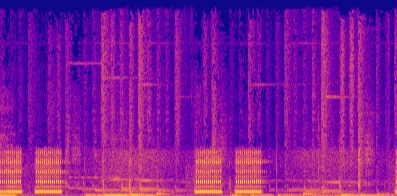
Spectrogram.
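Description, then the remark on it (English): A telephone rings on an outgoing call to bring a guest onto a radio show: two loud double-burst rings about three seconds apart, with quieter music-like tones and low hum filling the gaps between them. “Please answer the phone.”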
